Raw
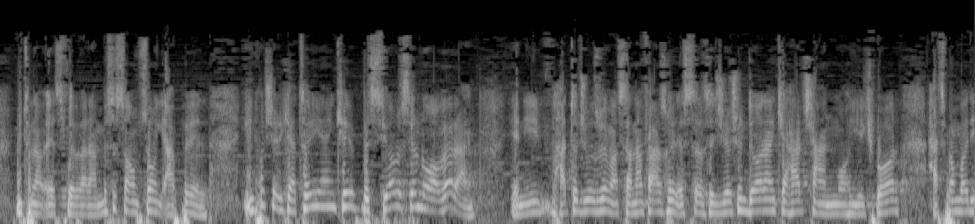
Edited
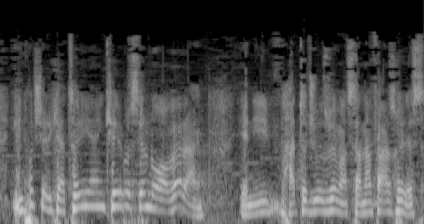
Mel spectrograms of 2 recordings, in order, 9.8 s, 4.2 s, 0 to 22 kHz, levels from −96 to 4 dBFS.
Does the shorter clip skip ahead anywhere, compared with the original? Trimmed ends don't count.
yes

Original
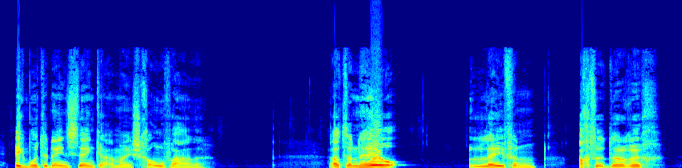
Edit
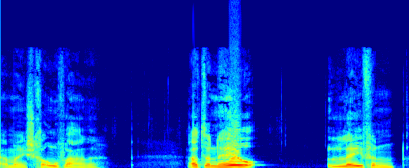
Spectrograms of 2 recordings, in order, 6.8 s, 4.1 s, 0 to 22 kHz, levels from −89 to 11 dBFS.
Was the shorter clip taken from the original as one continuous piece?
no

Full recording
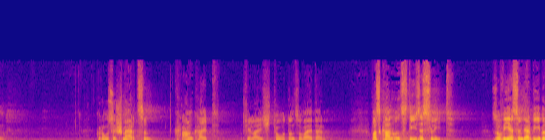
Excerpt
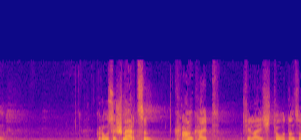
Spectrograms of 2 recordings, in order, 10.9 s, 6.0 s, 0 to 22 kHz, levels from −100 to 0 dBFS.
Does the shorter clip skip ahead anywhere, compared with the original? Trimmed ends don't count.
no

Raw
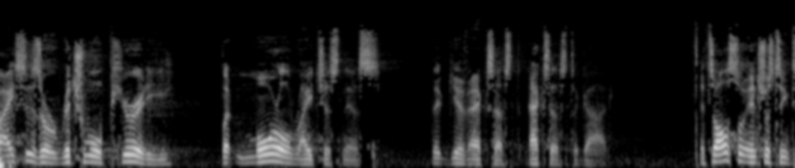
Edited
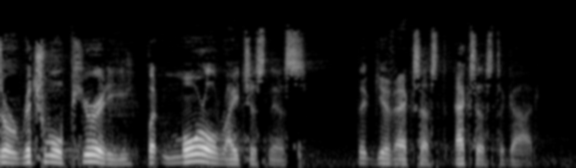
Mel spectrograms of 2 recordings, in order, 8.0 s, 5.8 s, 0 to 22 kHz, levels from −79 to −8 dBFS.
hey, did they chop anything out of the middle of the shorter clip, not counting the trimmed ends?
yes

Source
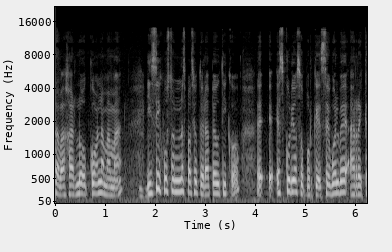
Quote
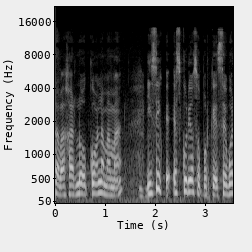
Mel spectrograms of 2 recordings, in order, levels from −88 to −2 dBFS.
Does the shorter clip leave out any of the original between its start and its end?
yes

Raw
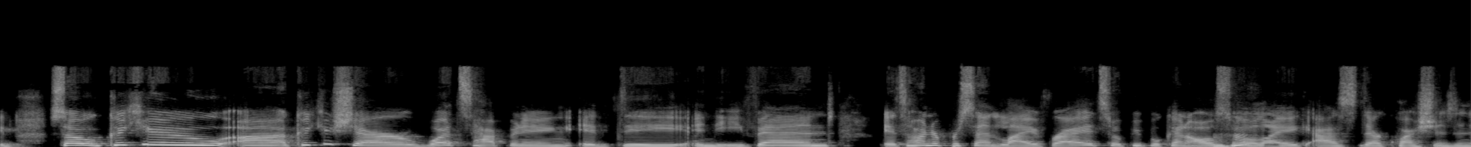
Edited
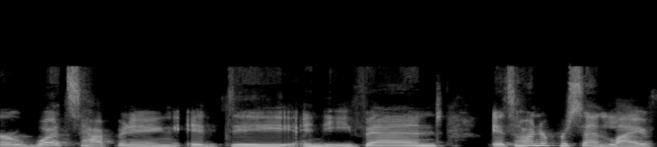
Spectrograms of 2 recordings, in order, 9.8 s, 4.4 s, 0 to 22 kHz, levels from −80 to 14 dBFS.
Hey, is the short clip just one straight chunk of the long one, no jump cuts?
yes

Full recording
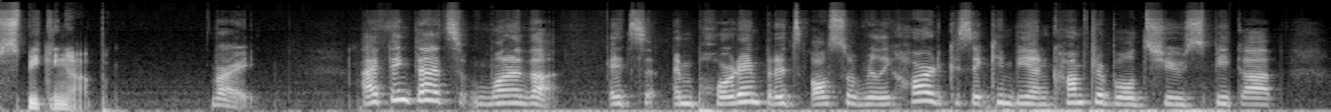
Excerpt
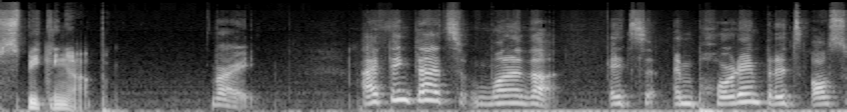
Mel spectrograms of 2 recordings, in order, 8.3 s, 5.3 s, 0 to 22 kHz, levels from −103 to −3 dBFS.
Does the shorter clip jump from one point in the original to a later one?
no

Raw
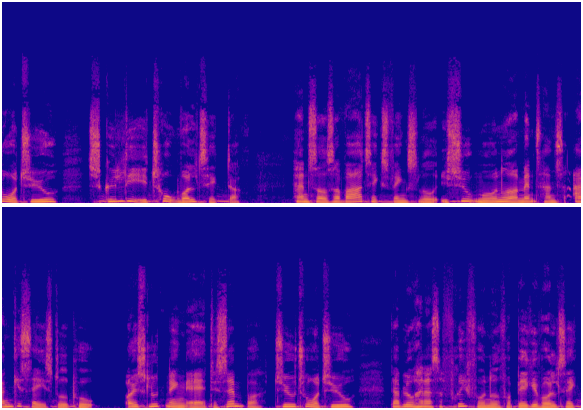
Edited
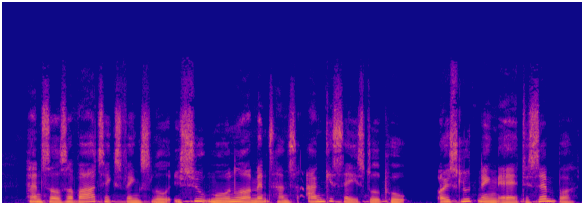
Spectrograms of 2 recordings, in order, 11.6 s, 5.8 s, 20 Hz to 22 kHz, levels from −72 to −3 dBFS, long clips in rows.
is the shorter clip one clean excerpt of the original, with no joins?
yes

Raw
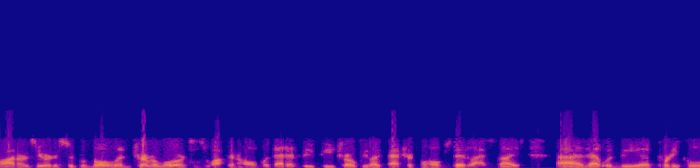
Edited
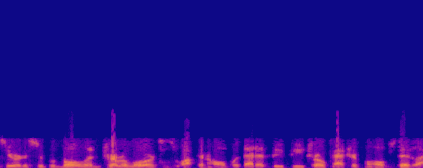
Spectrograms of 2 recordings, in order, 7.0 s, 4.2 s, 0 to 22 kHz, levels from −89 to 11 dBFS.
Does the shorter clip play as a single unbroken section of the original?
no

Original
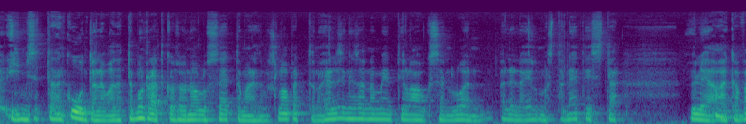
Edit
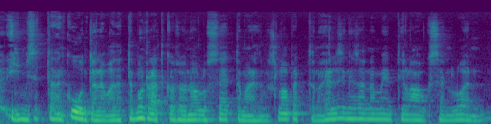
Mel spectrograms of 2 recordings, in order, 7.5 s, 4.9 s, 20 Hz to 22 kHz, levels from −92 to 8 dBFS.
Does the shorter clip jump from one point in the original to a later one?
no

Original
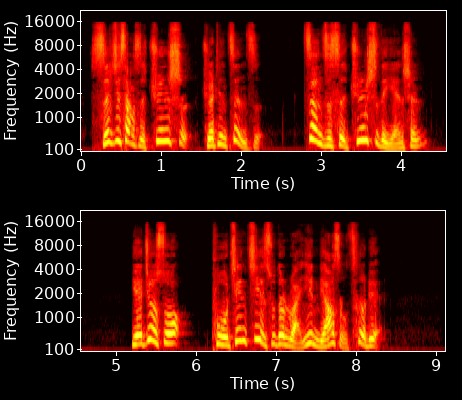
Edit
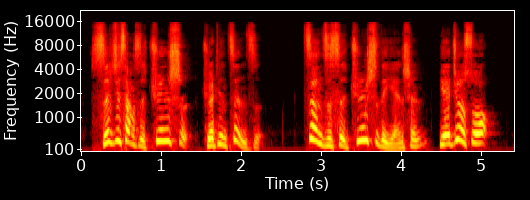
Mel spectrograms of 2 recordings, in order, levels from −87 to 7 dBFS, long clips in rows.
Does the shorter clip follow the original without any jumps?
no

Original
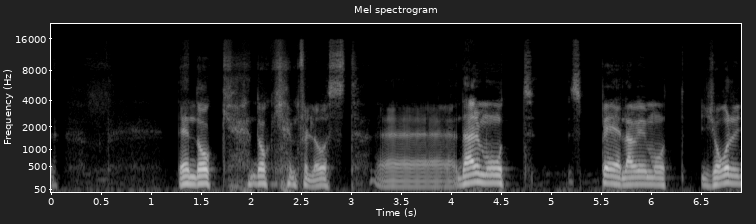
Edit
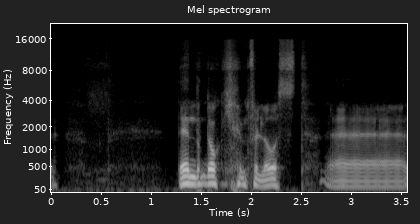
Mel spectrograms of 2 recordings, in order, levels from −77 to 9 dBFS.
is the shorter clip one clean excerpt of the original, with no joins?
no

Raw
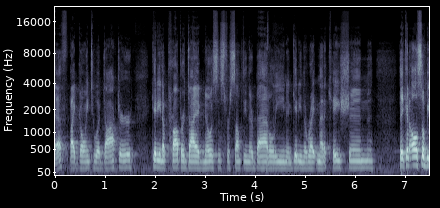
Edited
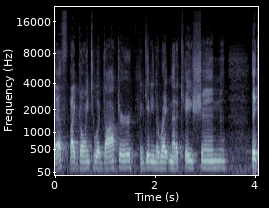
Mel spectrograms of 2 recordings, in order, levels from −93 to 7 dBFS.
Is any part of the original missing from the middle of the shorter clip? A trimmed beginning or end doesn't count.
yes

